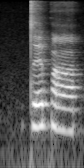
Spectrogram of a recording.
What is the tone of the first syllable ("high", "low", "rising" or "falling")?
rising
